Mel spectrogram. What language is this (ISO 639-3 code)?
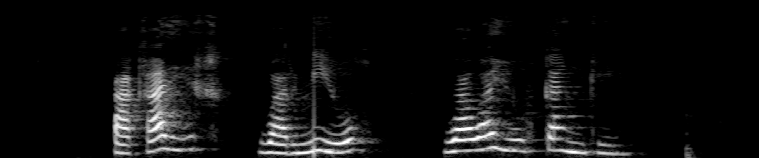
qxu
